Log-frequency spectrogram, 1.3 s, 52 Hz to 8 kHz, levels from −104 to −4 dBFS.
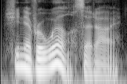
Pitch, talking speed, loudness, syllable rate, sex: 115 Hz, 235 wpm, -16 LUFS, 5.2 syllables/s, male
